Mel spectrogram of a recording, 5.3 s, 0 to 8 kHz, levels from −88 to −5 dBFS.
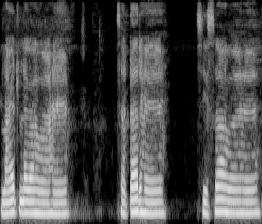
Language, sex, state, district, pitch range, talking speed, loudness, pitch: Hindi, male, Jharkhand, Sahebganj, 150-160 Hz, 100 wpm, -19 LUFS, 155 Hz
